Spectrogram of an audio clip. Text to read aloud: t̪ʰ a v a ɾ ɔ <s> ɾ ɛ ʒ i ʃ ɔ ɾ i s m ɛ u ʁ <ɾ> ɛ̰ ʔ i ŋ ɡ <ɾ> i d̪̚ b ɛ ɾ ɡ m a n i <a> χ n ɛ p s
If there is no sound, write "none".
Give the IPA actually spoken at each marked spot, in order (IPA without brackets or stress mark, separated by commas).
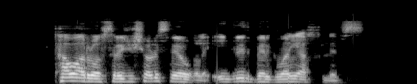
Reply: s, l, ɾ, a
